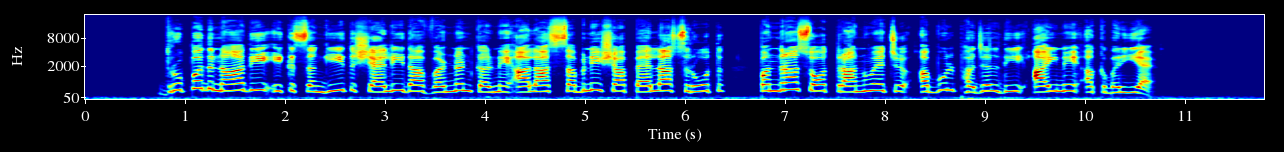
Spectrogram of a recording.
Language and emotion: Dogri, neutral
